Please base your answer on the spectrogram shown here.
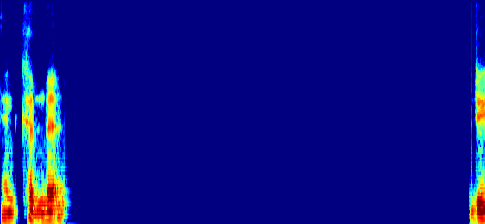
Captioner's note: audio cuts out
